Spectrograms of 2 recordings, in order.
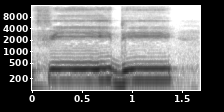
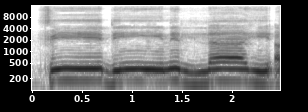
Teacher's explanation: فی کو کھینچیے، حرف مدہ ہے، اور دی کو بھی کھینچنا ہے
